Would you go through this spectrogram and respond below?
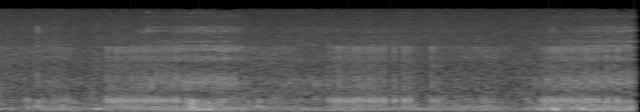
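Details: Purring orange tabby cat: continuous low vibrating rumble in alternating inhale and exhale phases about every second and a half, heard up close with no other sounds.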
